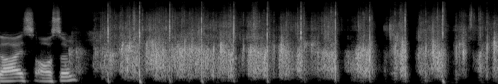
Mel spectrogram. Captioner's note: audience applauding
